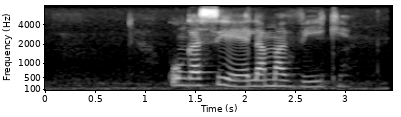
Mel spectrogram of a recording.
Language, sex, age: Tsonga, female, 19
